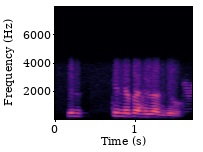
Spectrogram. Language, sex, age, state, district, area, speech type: Dogri, female, 60+, Jammu and Kashmir, Samba, urban, conversation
